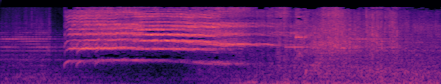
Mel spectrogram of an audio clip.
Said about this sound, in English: As they speak, a siren issues from a nearby golden statue, and we begin to hear crashing noises, accompanied by shrieking, echoing howls and whines.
